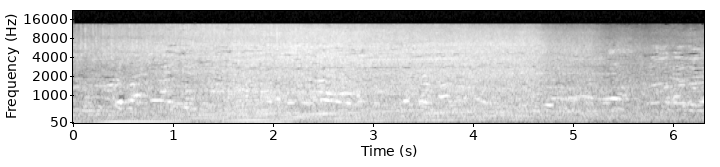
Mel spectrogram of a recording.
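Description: A motor vehicle driving past close by, its engine rising steadily in pitch as it speeds up, with a deep rumble in the first two seconds; the noise fades away about five seconds in. Crowd voices carry on underneath.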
